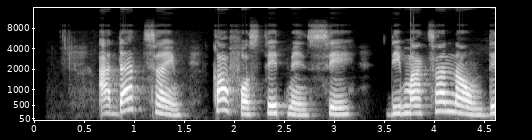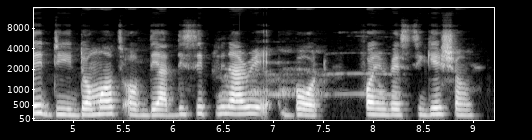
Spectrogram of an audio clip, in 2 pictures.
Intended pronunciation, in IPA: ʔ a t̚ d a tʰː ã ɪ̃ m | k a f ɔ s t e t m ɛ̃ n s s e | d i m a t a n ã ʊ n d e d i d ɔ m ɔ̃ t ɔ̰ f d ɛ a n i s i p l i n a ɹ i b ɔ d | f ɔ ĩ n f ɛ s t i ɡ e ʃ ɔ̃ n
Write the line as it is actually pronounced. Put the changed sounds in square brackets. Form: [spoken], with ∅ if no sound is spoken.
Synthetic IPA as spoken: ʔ a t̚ d a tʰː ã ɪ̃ m | k a f ɔ s t e t m ɛ̃ n [t] s e | d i m a t a n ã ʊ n d e d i d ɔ m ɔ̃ t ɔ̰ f d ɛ a [d] i s i p l i n a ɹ i b ɔ d | f ɔ ĩ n [v] ɛ s t i ɡ e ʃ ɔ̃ n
